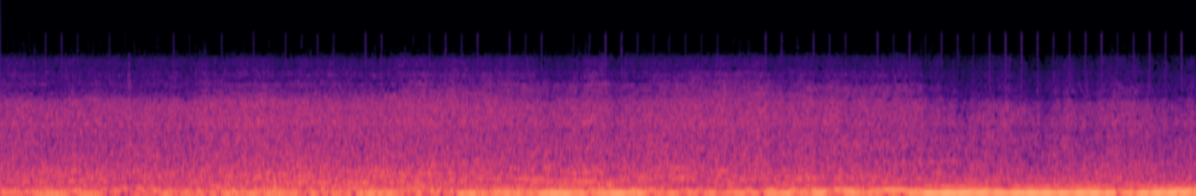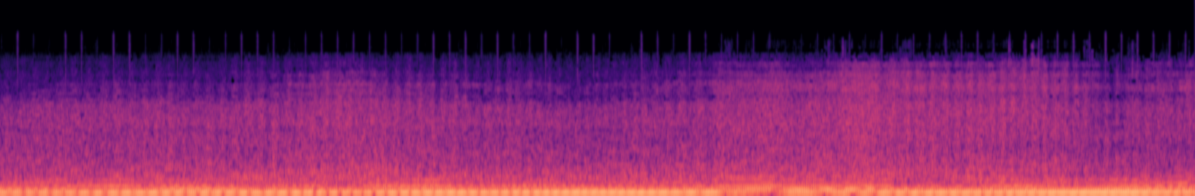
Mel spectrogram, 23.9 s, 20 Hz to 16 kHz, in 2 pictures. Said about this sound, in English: our microphone is open, ready to record the sound of your 10 engines as you pull up to it, pass it, and get off the ground to start a practice mission of thousands of miles.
